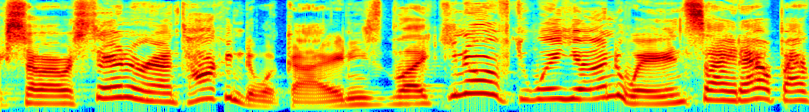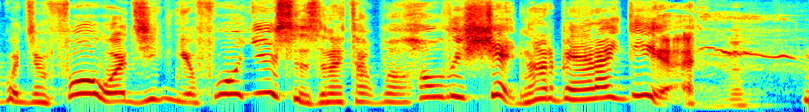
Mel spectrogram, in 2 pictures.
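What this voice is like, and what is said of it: Poor high-pitched New York accent impression. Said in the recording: “my terrible Stanley impression ... I don't know what the fuck accent that was, but it wasn't Stan ... he's got that like high-pitched kind of New York accent”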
